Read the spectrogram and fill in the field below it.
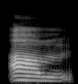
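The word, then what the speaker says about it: Noumena: I know it's pronounced Numina, but it's not. I call it Numina.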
